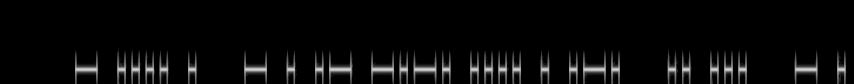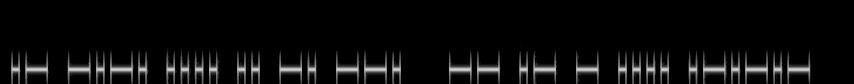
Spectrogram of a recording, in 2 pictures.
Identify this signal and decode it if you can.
Morse code, heard as a keyed tone, about 17 wpm, 700 Hz. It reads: THE TEACHER IS TEACHING MATH.
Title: Easy Phrases 17wpm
